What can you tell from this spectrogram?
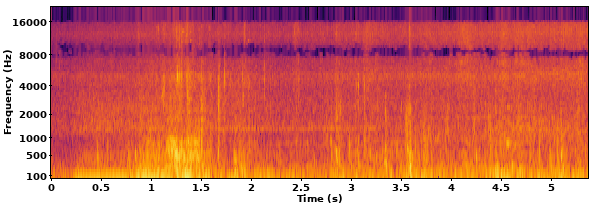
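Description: Hyundai Santa Cruz pickup crawling up a rocky dirt trail: a low rumble of engine and wind on the microphone that jumps up a moment in, with the tyres crunching and knocking over loose rocks and gravel.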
